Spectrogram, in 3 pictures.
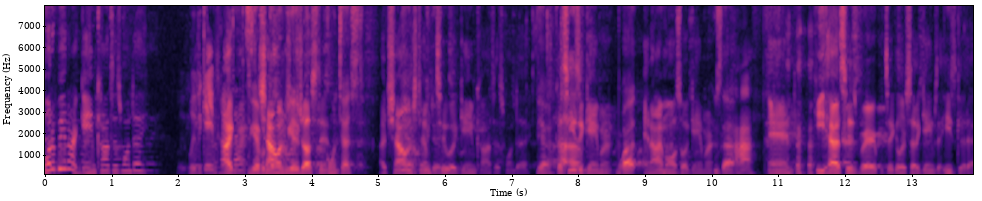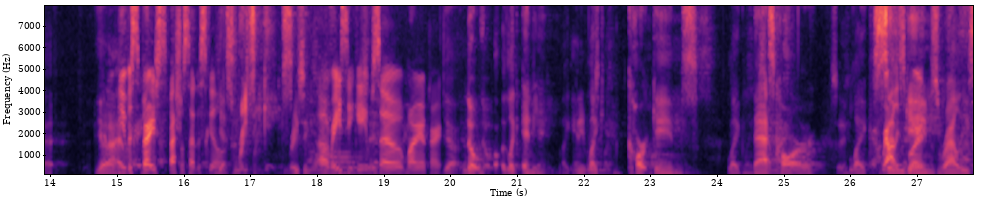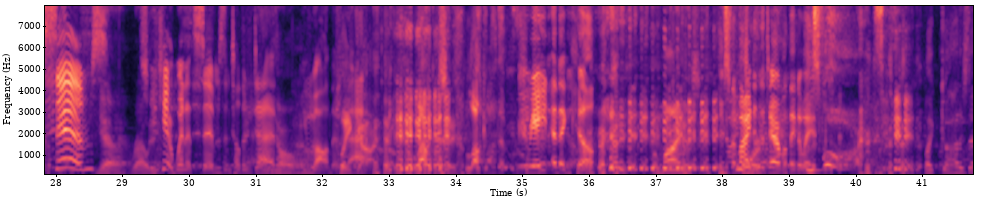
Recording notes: Sorry about the echo in advance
